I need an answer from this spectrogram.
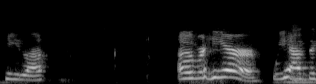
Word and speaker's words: Gila: gila river starts with a g but it's pronounced gila over here we have the green river we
